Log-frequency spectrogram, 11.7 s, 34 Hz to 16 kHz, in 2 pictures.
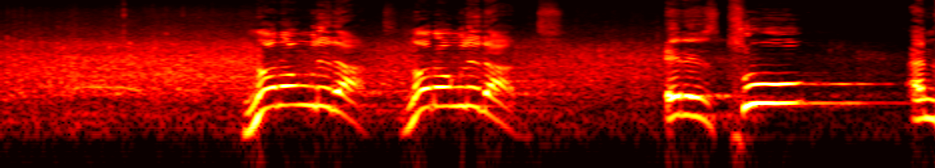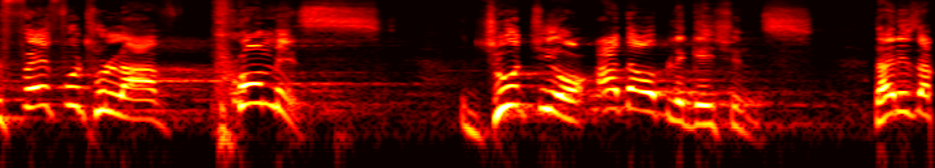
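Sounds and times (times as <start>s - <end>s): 
audience applause: 0.0s - 4.5s
speech: 1.5s - 3.4s, 4.2s - 5.1s, 5.7s - 8.1s, 8.8s - 11.6s.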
